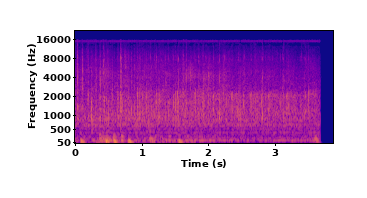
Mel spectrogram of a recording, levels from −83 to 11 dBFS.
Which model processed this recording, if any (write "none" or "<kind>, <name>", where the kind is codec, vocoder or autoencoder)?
vocoder, BigVGAN v2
